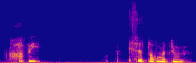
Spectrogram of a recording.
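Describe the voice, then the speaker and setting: Hoog, angstig jongetje , gespeeld door een vrouw. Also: female voice, extremely high pitch, fairly even intonation, measured pace. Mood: fearful, pleading. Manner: pleading, childlike. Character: young orphaned boy, anxious, devoted, trusting. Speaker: radio play actor. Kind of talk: 1960s radio drama acting. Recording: muffled 1960s radio broadcast recording.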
